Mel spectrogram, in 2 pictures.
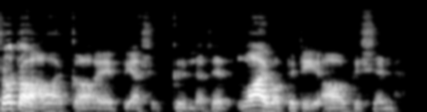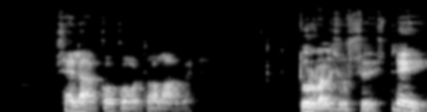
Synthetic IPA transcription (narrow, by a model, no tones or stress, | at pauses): sot̪ɑɑˑekɑ̰ːḛˑipiæsːykkylːæselɑˑeʋɑpit̪iɑˑukissen | selæŋkokot̪ɑlɑʋen | t̪urʋɑlːˑisuːssyˑist̪niː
